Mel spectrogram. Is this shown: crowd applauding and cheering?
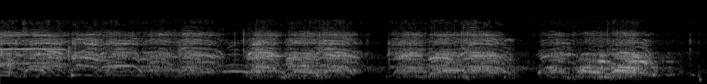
yes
